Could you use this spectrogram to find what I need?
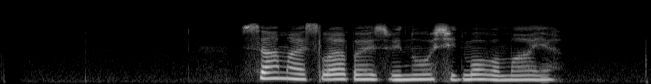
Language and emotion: Russian, sad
